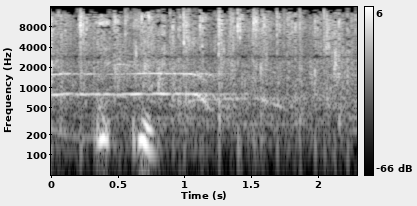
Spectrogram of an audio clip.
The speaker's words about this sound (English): So now, give them a big clap.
